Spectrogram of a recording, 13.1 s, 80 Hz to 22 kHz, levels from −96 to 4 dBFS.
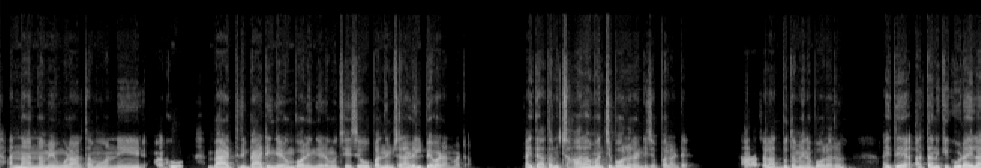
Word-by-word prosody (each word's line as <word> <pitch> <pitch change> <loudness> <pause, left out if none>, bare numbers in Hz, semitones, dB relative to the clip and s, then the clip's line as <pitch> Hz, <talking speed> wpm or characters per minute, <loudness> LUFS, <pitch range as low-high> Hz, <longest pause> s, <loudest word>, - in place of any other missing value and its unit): "అన్నా 110 +1 +3
అన్న 105 +1 +2
మేము 100 0 +2
గూడా 100 -2 +1
ఆడతాము" 100 0 -3
అని 100 +6 -2 0.4
మాకు 105 0 -2 0.6
బ్యాట్ 105 0 +3 0.2
బ్యాటింగ్ 105 0 +3
జెయడం, 100 0 +3
బౌలింగ్ 100 -1 +2
జెయడమొ 95 0 -2
చేసి 100 +3 -2
ఓ - - +3
10 110 0 +3
నిమిషాలాడి 110 +3 +1
ఎళ్ళిపోయేవాడనమాట. 100 -7 -1 0.9
అయితే 135 +4 +1
అతను 140 +1 +1
చాలా 125 +5 +1
మంచి 140 -1 +2
బౌలర్ 110 -3 +2
అండి 95 -1 -3
జెప్పాలంటే. 95 -3 -7 0.8
చాలా 110 +2 -3
చాలా 120 -2 0
అద్భుతమైన 110 +1 0
బౌలర్. 100 +5 -1 0.6
అయితే 145 0 +1 0.3
అతనికి 145 +5 +1
కూడా 145 +3 +5
ఇలా 145 -1 +4
105 Hz, 145 wpm, -21 LUFS, 100-120 Hz, 0.9 s, కూడా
